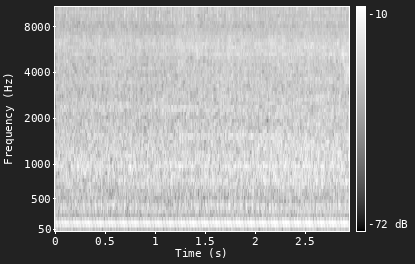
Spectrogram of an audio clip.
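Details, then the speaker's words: Tata CNG car that would not accelerate; a new throttle body did not fix it. After new spark plugs it now revs normally, with a smooth, even idle and no misses. An added fan wiring issue remains. "ฮะโอเคเร่งขึ้นปกติแล้วนี้มีปัญหาเกี่ยวกับเรื่องระบบพัดลมมาให้อ่ะลูกในพัดลมต่อมาครับ"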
